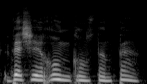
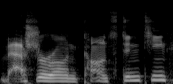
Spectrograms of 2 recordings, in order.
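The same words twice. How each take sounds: First: Vacheron Constantin with uvular r and nasal French ending; French pronunciation. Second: Put-on Vacheron Constantin with American r and "con-stan-teen"; American pronunciation. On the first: Acted. French snob correcting the American's version, French pronunciation. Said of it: "French snobs will be like". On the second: Snob quoting an American's mistake back, American pronunciation. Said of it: "French snobs will be like, "Did you just say".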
